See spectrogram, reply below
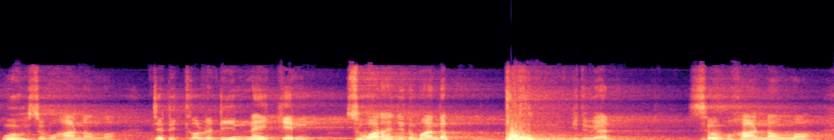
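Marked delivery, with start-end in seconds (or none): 3.8-4.6 engine roar. Retold or imitated. Imitating motor engine roar.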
